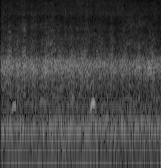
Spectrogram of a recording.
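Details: A flock of farm ducks running ashore to board a ship, their massed calling merging into a steady, buzzing din like a swarm of bees, with a few higher squeaky notes rising above the constant roar.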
